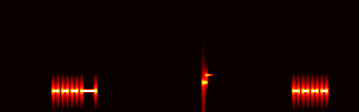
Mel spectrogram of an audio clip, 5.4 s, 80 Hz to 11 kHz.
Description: Morse code, heard as a keyed tone, about 17 wpm, 700 Hz. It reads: V H
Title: Single Letters - Phonetic Pronunciation 17wpm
